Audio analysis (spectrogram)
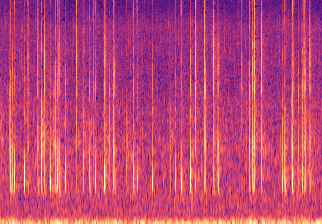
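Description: Fingernails tap and scratch the taut printed plastic film drum head of a small hollow toy drum with a green rim. The result is a rapid, irregular run of dry, crisp ticks and brief crinkly scratches, each bright and very short with almost no ring, over a faint low background rumble.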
